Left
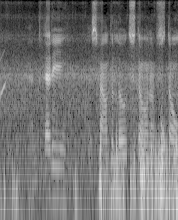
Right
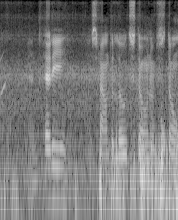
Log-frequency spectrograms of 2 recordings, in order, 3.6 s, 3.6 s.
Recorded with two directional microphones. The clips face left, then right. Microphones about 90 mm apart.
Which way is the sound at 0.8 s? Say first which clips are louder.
Right 1 dB; 15° left (ahead or behind).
